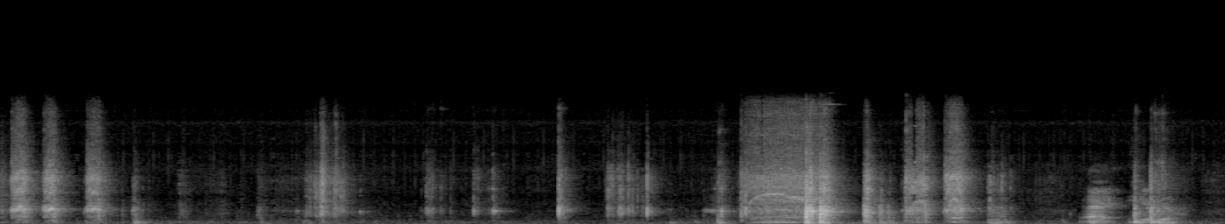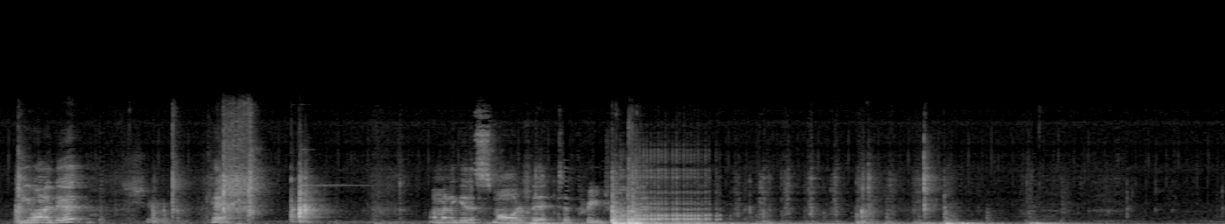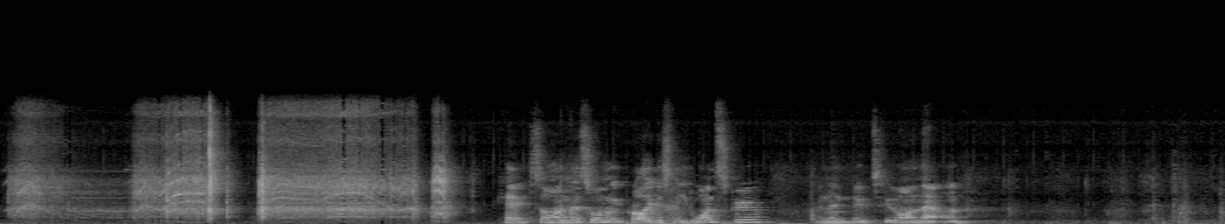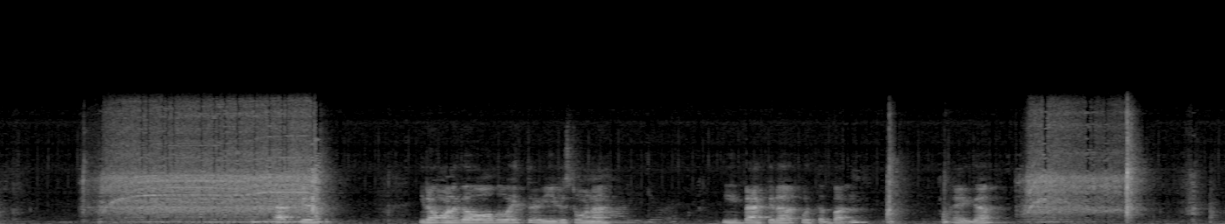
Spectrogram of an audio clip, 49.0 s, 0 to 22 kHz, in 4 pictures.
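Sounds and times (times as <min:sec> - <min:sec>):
electric drill whining: 0:07.4 - 0:09.8, 0:24.5 - 0:29.1, 0:37.6 - 0:40.0, 0:46.9 - 0:48.2.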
